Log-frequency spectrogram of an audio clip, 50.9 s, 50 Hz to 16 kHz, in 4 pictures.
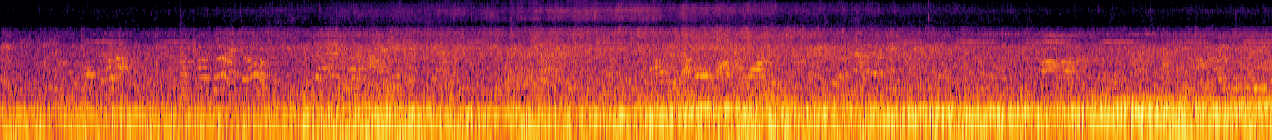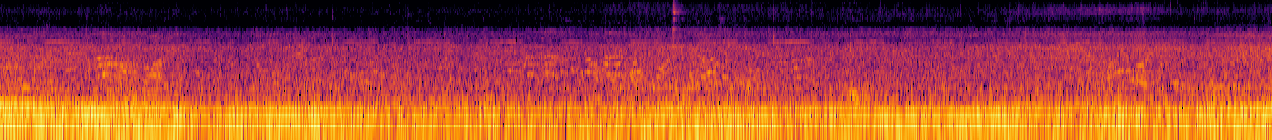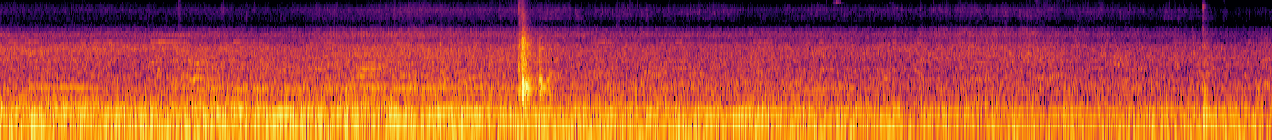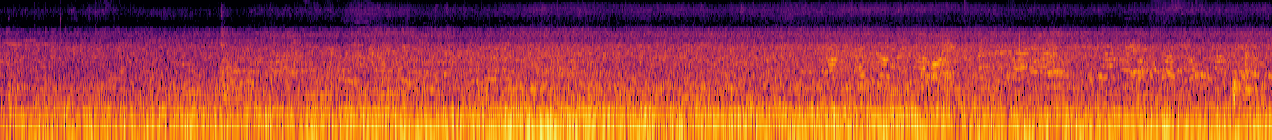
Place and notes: {"title": "Nanmen Rd., Luodong Township - traditional market", "date": "2013-11-07 09:10:00", "description": "Rainy Day, in the traditional market, Zoom H4n+ Soundman OKM II", "latitude": "24.67", "longitude": "121.77", "altitude": "14", "timezone": "Asia/Taipei"}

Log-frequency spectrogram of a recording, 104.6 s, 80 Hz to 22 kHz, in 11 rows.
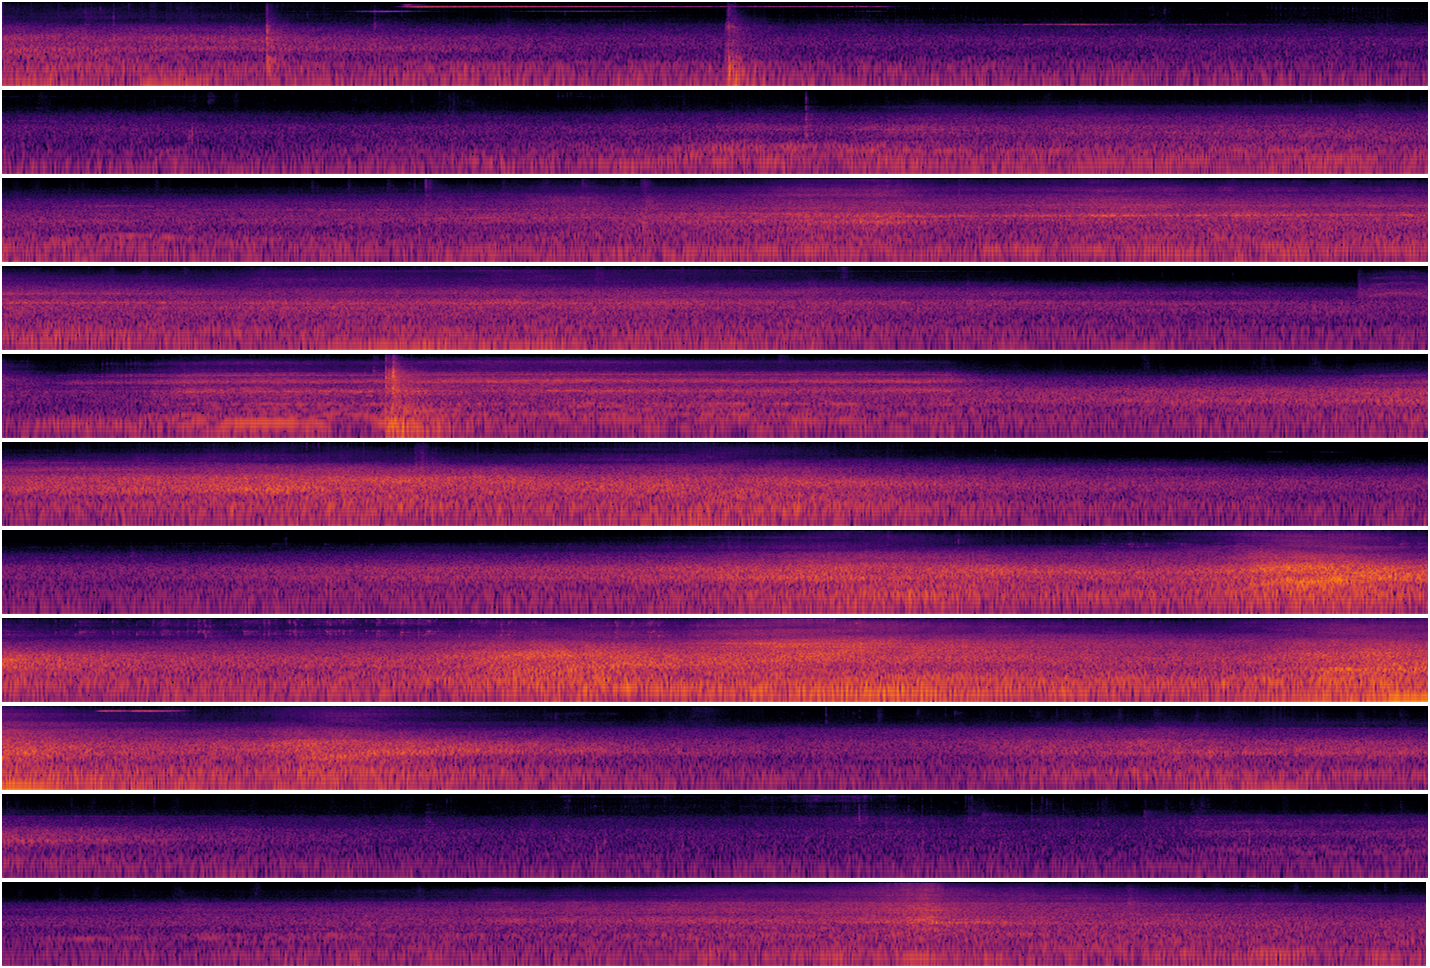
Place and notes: {"title": "Paris soundwalks in the time of COVID-19 - Saturday night walk in Paris, before curfew, in the time of COVID19: Soundwalk", "date": "2020-10-17 20:43:00", "description": "\"Saturday night walk in Paris, before curfew, in the time of COVID19\": Soundwalk\nSaturday, October 17th 2020: Paris is scarlett zone for COVID-19 pandemic.\nOne way trip walking from from Boulevard Poissonnière to airbnb flat. This evening will start COVID-19 curfew from 9 p.m.\nStart at 8:43 p.m. end at 9:16 p.m. duration 33’05”\nAs binaural recording is suggested headphones listening.\nPath is associated with synchronized GPS track recorded in the (kmz, kml, gpx) files downloadable here:\nFor same set of recordings go to:", "latitude": "48.88", "longitude": "2.35", "altitude": "48", "timezone": "Europe/Paris"}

